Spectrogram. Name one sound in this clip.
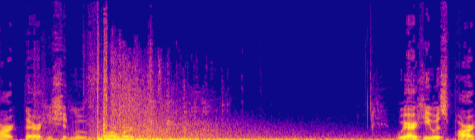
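A loud explosion booms and slowly fades.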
